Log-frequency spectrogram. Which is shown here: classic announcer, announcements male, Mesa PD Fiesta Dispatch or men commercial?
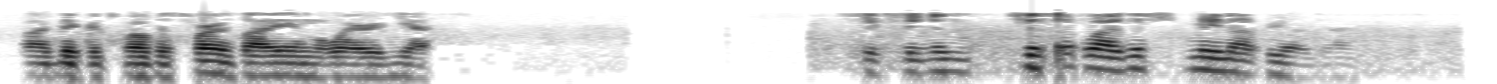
Mesa PD Fiesta Dispatch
